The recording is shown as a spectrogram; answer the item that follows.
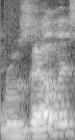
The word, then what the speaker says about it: Rosales: Rosales?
